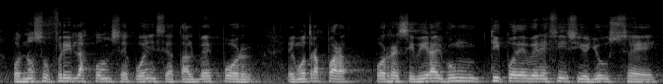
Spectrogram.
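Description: A man's voice: medium pitch, a little hiss or hum. A middle-aged man, a pastor preaching a sermon and acting out dialogue as he tells a story. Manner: animated storyteller, acts out dialogue.

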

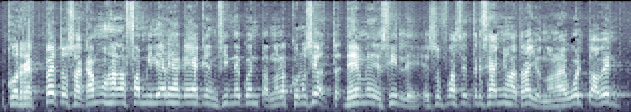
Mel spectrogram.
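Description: A man preaching a sermon, telling a personal story and often dropping low and soft for emphasis. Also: quick pace.

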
